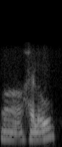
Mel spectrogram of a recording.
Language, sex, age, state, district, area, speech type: Malayalam, male, 18-30, Kerala, Idukki, rural, conversation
